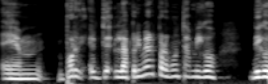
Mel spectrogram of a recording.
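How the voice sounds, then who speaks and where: A man speaks with a Mexican accent. His intonation is lively and his pace fairly quick. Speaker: podcast host. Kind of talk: interview. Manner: fast.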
